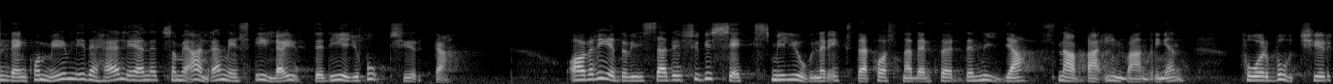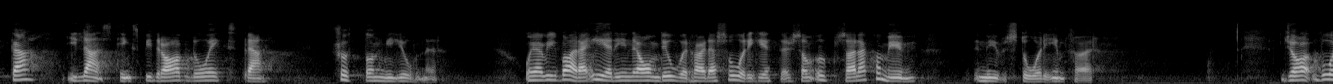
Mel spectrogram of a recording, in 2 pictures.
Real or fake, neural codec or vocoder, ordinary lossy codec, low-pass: fake; codec, 16 kHz, 2 kbps, FunCodec, trained on LibriTTS, 25 frames a second; MP3, 64 kbps; 7.2 kHz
